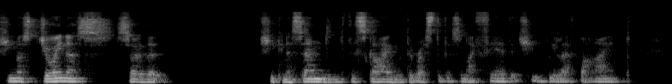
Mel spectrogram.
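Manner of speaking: softly spoken, tinged with sadness, sorrowful. Game master voicing a woman pleading with a player about her daughter, soft and sad. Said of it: "she just says to you softly and with a little bit of sadness".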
